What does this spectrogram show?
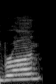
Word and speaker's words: Braun: Christian Braun, right? So I think it's Brown, actually. I think they pronounce it Brown. Who knows? No, it's Braun. Christian Braun. I trust me, it's Braun.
